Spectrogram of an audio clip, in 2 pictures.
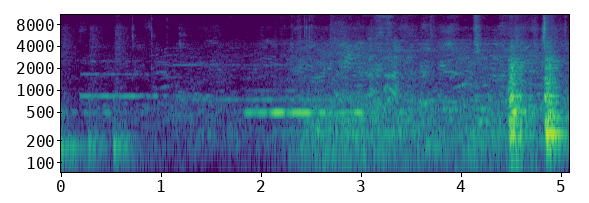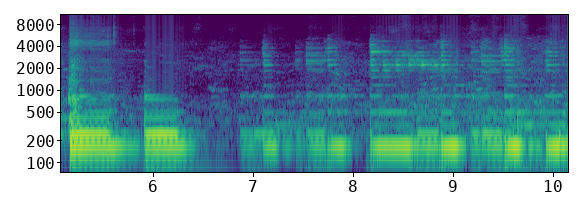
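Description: Amplified electric guitar playing a song's opening in a live room: a few quiet picked notes at first, then louder chords from about halfway in, with short breaks between phrases.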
